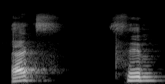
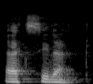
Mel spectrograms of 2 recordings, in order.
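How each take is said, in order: First: excellent drawn out slowly, syllable by syllable; slow syllable drill. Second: Said in the usual way. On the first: Shown as a demonstration. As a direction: stretch excellent into slow parts. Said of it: "syllable drilling". (Excellent को धीरे-धीरे टुकड़ों में बोलना) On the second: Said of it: "normal reading after drill".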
